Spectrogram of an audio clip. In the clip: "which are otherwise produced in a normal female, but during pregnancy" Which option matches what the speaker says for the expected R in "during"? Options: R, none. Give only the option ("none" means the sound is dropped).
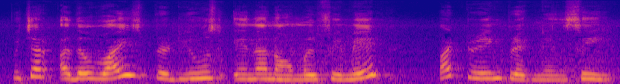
none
